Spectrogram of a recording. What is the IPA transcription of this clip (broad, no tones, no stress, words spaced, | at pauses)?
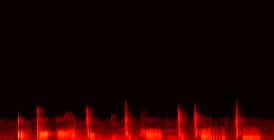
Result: qʼʏmtɔ qʏʁɛŋ͡ǀom ʎɛŋ͡ǀemχʌ | ŋ͡ǀʏǀʰʌ rʊǀʰə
